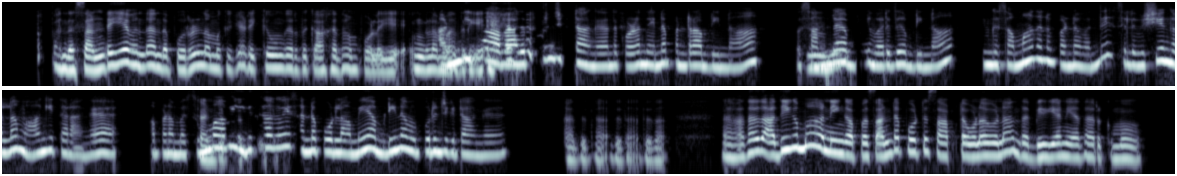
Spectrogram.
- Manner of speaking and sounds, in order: other noise; chuckle
- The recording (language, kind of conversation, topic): Tamil, podcast, ஓர் சண்டைக்குப் பிறகு வரும் ‘மன்னிப்பு உணவு’ பற்றி சொல்ல முடியுமா?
